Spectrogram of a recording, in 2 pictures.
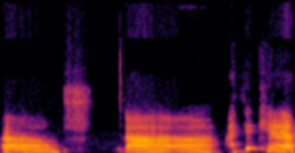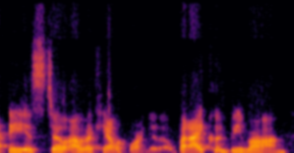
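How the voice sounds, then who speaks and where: A woman's voice: medium pitch, unhurried, phone-quality sound. A woman hosting a casual cruise chat, reading out viewer comments in a bubbly, chatty way and laughing easily. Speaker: cruise vlogger host.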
